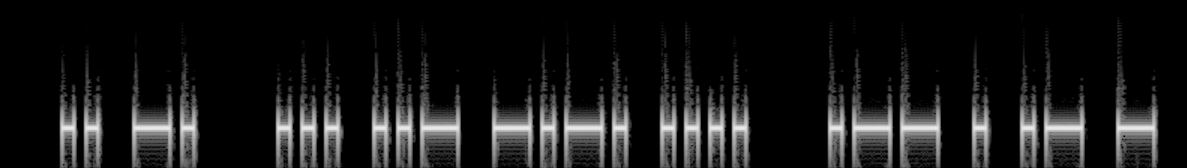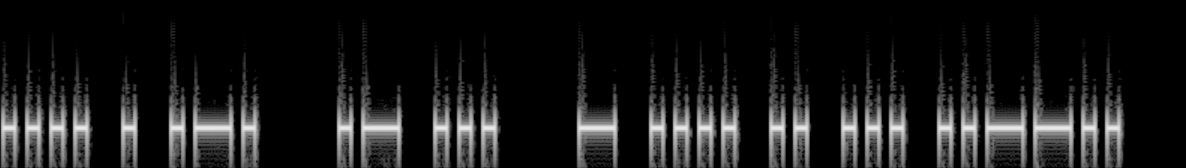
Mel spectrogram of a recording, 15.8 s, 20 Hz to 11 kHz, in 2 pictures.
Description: Morse code, heard as a keyed tone, about 15 wpm, 700 Hz. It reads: IN SUCH WEATHER AS THIS?
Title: Sentences from Top 1000 Words - Review Part 5 - 15wpm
